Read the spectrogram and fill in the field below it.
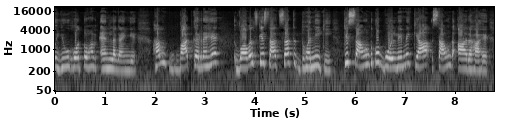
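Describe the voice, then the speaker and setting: Woman, high pitch, grammar lesson, repetitive patient explaining. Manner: repeats words slowly, frequent checking "theek hai". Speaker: teacher. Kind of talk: exam-prep grammar lesson.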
